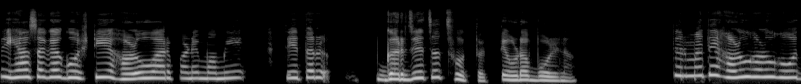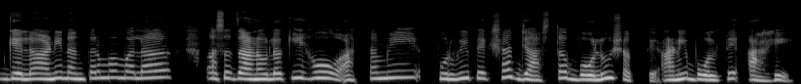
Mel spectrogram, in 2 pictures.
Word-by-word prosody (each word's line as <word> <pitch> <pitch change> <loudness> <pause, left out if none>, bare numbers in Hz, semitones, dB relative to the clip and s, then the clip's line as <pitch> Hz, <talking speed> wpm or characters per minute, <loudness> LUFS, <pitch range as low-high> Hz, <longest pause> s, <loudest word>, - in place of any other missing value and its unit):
तर 360 - -1
ह्या 330 +1 +5
सगळ्या 335 0 +3
गोष्टी 315 +2 +2
हळुवारपणे 280 +2 +2
मग 275 -1 0
मी, 295 +2 -3 0.4
ते 300 0 +1
तर 315 -1 +1 0.7
गरजेचंच 285 +7 +3
होतं 190 -7 -2 0.2
तेवढं 205 -2 +3
बोलणं. 175 -3 0 1.0
तर 410 -1 0
मग 405 +1 0
ते - - +4
हळू-हळू 345 +2 +4
होत 320 -5 0
गेलं 250 -2 +2
आणि 255 +2 +1
नंतर 275 +1 -1
मग 310 +1 -4
मला 295 -1 -4 0.7
असं 270 +3 -4
जाणवलं, 245 0 +3
की 300 +1 -1
"हो, 290 0 0
आत्ता 215 +6 -7
मी 315 +3 -2 0.2
पूर्वीपेक्षा 275 +4 -2
जास्त 210 +4 -3 0.2
बोलू 220 +6 +3
शकते 180 -6 -9
आणि 210 +5 +2
बोलते 215 +4 0
आहे." 200 -1 -3
275 Hz, 135 wpm, -23 LUFS, 235-305 Hz, 1.0 s, ह्या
